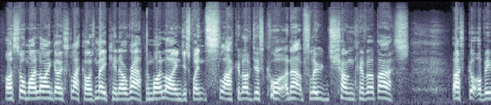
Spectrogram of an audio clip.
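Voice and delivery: can't believe the size of it; real excitement. Real, not acted. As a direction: talk fast and thrilled after the catch. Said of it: "I'm shaking".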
